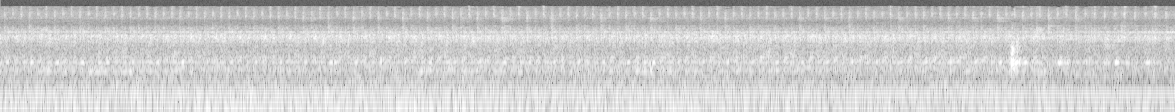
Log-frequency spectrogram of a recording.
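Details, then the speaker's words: Hyundai Eon petrol engine idling low and uneven with more vibration when one spark plug cap is pulled (cylinder drop test), one sharp click; idle returns to normal when refitted. "right so you'll notice that the idle change all right like that you see the vibration check that the vibration"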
